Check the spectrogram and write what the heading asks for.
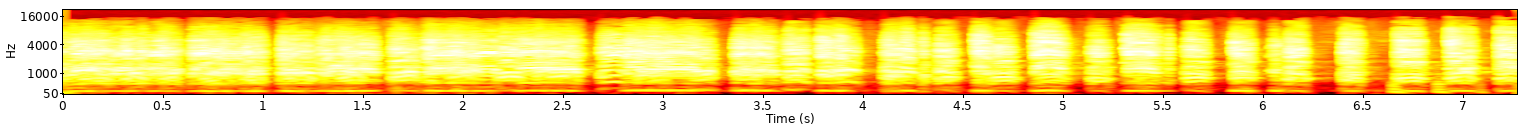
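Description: Domestic grey geese honking loudly in alarm as they guard their nests. The calls run together in a continuous din at first, then from about four seconds in break into rapid separate honks, about five a second.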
